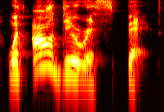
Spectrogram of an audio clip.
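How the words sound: It is read in a nasal, put-on voice.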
